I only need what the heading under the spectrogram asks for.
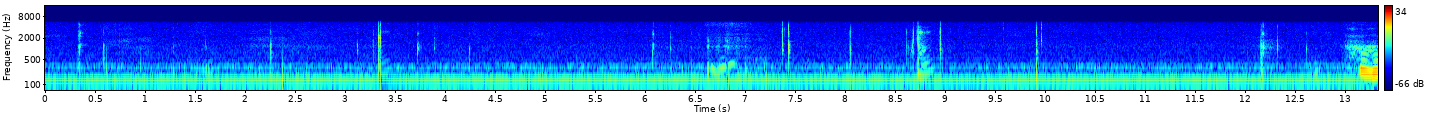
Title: Hiccup Monkey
